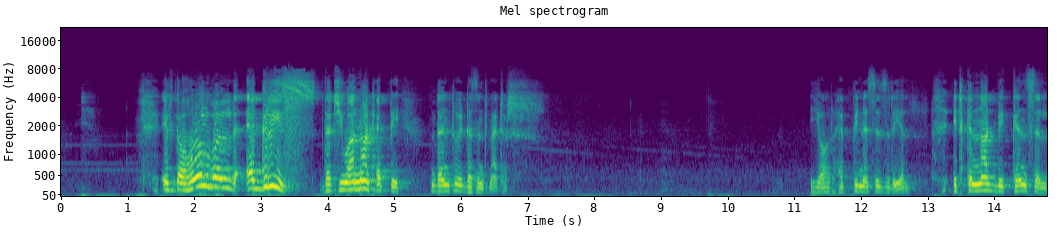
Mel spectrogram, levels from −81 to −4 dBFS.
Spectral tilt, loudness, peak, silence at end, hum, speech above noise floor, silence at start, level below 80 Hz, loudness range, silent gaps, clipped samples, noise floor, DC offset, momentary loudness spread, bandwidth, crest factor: -6 dB/octave; -15 LUFS; -2 dBFS; 0 s; none; 41 dB; 0.3 s; -48 dBFS; 18 LU; none; under 0.1%; -55 dBFS; under 0.1%; 19 LU; 8.4 kHz; 16 dB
